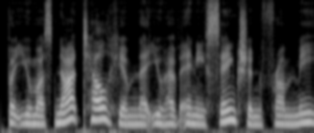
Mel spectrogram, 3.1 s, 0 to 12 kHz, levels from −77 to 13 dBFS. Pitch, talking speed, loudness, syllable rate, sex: 180 Hz, 250 wpm, -18 LUFS, 4.9 syllables/s, female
